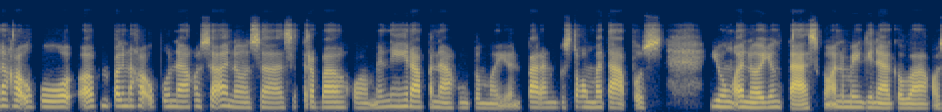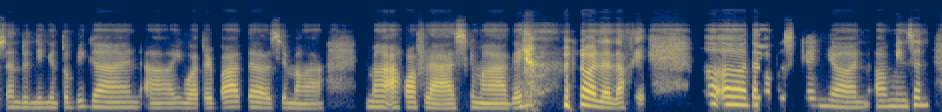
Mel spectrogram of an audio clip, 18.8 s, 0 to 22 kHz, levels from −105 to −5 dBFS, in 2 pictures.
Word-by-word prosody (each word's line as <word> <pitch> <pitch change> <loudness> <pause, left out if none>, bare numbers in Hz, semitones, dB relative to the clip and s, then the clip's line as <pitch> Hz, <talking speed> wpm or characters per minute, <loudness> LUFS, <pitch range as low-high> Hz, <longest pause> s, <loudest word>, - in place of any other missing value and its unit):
nakaupo, 200 -3 -2
um, 215 - -2 0.2
pag 225 - -1
nakaupo 220 -1 -6
na 200 -1 -2
ako 220 - -11
sa 230 - +1
ano, 185 -4 -8
sa 175 -1 -1
sa 185 - -3
trabaho 185 -1 -3
ko. - - -10
Me 190 - -12
nahirapan 210 -3 -3
na 175 -1 -1
akong 175 0 -15
tumayo 160 -1 -11
parang 180 -1 -2
gusto 180 +3 -6
kong 185 - -7
matapos 185 - 0 0.5
'yong 200 -2 -5
ano, 185 -2 0
'yong 190 +2 -5
task, 140 +3 +3
kung - - -2
anuman 190 -1 -6
'yong 180 - -11
ginagawa 160 -1 -2
ko. - - -8
So, 190 - +3
ando'n 180 -1 -9
din 175 0 -7
'yong 170 - -15
tubigan, 185 -1 -3
ah, 165 0 -4
'yong 170 - -10
water 165 +1 -3
bottles, 185 -2 +1
'yong 165 -1 -7
mga 150 -1 -5 0.5
'yong 200 - -10
mga 195 0 +4
Aqua 185 0 +3
Flask 155 -2 +2
'yong 175 -2 -5
mga 160 0 +2 0.2
ganyan 240 +9 +10 0.4
malalaki. 185 - +7 0.7
Oo, 285 0 +7 0.2
tapos 265 - -1 0.2
ganyan, 215 -7 -2 0.2
ah, 210 0 -1
minsan 225 +4 -2
185 Hz, 170 wpm, -24 LUFS, 175-205 Hz, 0.7 s, ganyan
